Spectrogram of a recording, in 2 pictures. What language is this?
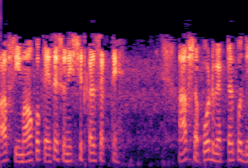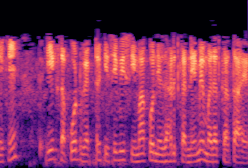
Hindi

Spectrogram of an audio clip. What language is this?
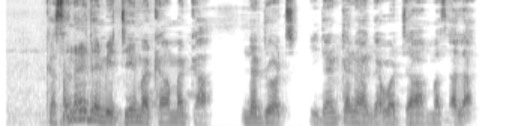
Hausa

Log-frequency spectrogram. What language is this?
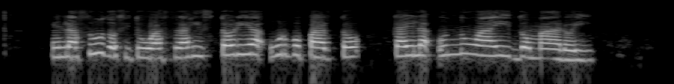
Esperanto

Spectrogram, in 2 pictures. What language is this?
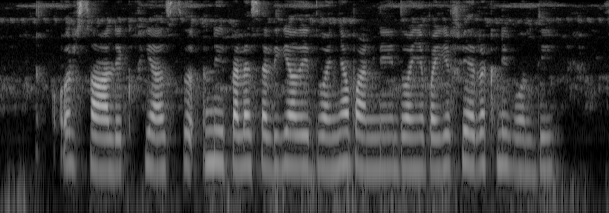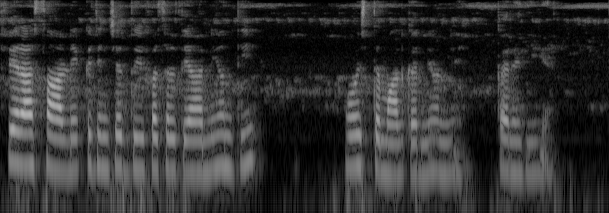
Dogri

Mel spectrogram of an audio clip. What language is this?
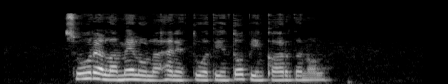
Finnish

